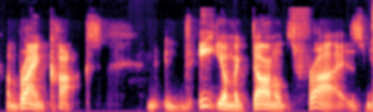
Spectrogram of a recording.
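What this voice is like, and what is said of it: Old-school transatlantic accent impression. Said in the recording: “he has this like old school, almost like transatlantic accent ... he has this distinct like style of talking”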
